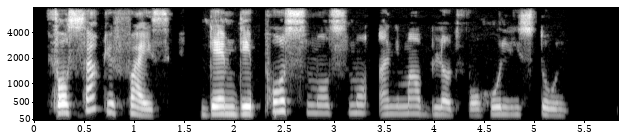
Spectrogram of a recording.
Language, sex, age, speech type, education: Nigerian Pidgin, female, 15-29, spontaneous, tertiary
